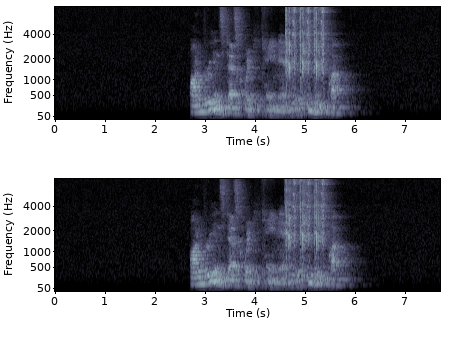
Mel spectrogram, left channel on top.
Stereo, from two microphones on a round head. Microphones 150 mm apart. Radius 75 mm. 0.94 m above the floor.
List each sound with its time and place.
2.7 s a man speaking: 30° left (ahead or behind), 6 m; by 5.6 s 35° left (ahead or behind), 3.5 m
4.6 s a camera shutter: 15° left (ahead or behind), 0.7 m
